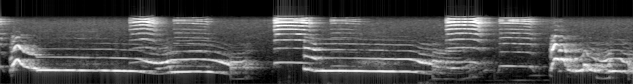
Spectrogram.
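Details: West Highland White Terrier singing: a sequence of long howls, each starting with a sharp rise then held and sliding downward, with short gaps and a wavering ending; faint music runs in the background.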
